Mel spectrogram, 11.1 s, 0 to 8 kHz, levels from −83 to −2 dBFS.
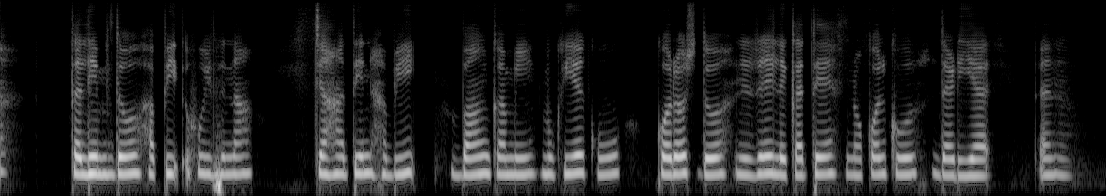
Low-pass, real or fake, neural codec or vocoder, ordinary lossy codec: none; fake; codec, 16 kHz, about 1 kbps, DyCAST, with the encoder's durations; none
